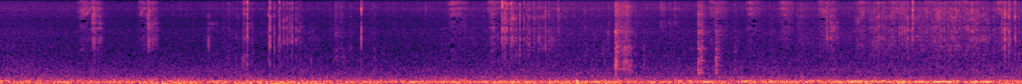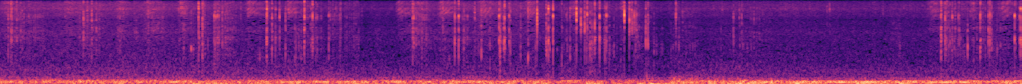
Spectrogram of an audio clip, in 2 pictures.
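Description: Short hissing bursts of an aerosol spray-paint can, many of them at irregular intervals, over a steady low rumble of wind buffeting the action camera's microphone.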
